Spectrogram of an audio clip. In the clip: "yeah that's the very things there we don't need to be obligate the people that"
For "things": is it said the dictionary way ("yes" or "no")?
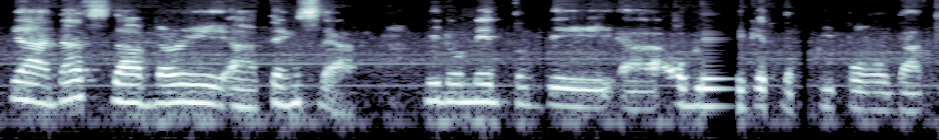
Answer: no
